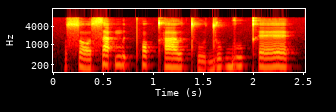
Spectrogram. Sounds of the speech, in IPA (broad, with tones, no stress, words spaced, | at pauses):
sʰɔ˨ sʰä˦ʔmɪ˦ʔpʰɔ˦˨ kʰa˦ʊ̯tʰu˨ du˦ ɡu˦kʰɛ˦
